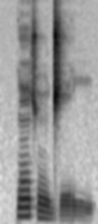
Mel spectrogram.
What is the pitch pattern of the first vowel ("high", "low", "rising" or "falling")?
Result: high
